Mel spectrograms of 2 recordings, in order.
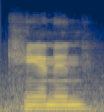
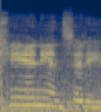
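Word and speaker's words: Cañon City: the Tunnel Drive trail in Canon or Canyon, sorry. Yeah, it's Canyon City with a rolling N. Yeah, spelled with a cannon, though.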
